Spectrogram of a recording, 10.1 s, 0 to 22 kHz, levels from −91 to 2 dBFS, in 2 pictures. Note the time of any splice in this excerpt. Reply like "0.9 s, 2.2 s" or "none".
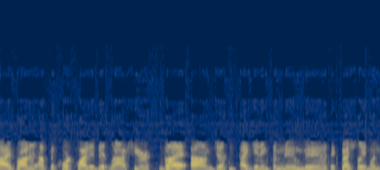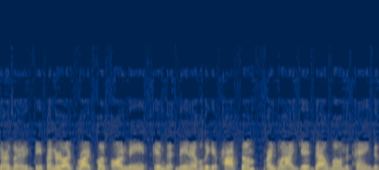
4.8 s, 8.8 s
